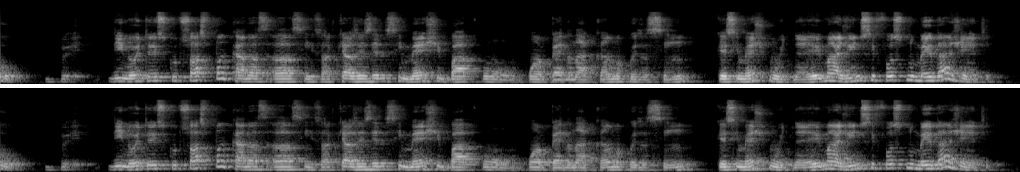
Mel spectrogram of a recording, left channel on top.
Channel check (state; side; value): normal; both; correlation 0.66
